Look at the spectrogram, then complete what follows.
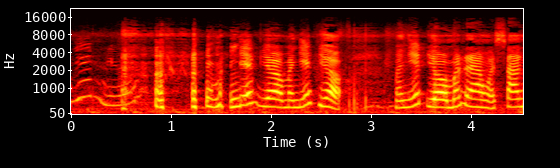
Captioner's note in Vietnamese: Tiếng cười khúc khích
